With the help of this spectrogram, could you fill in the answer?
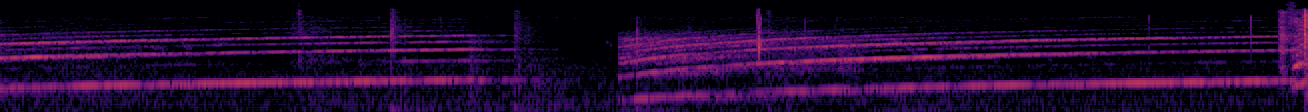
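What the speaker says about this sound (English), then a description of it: "please turn off that alarm since that's your job" A school alarm in the video game Life is Strange rings continuously at a loud, steady level, a sustained electronic tone that drops briefly midway before rising again.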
